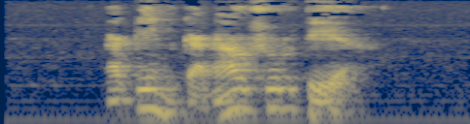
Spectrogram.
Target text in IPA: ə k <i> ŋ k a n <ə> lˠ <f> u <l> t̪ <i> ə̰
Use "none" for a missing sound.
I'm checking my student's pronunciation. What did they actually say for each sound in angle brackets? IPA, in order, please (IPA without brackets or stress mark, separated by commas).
i, a, s, ɾ, i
